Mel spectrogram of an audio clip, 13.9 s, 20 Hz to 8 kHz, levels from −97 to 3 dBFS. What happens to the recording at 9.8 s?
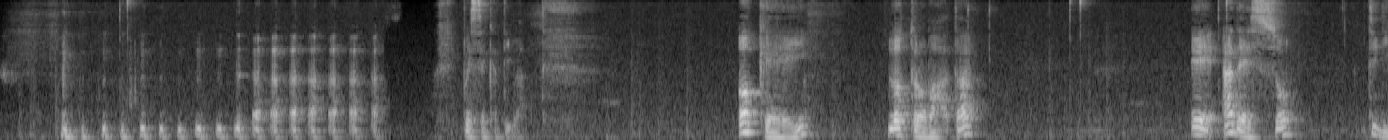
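At 9.8 s the speech carries on intact, with no dropout, glitch or other fault at that point.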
